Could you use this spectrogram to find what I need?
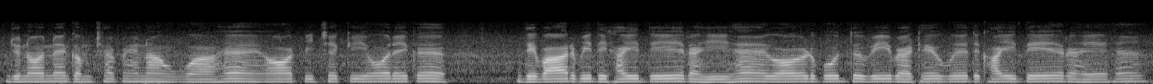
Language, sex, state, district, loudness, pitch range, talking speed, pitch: Hindi, male, Uttar Pradesh, Lalitpur, -19 LUFS, 130-135 Hz, 130 wpm, 130 Hz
